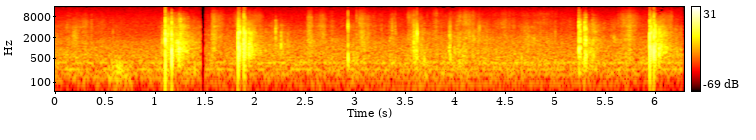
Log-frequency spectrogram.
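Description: Sharp cracks of a softball fielding drill: a bat hitting a softball and the ball smacking into leather gloves. Two loud ones come close together about a second in, and another comes near the end.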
